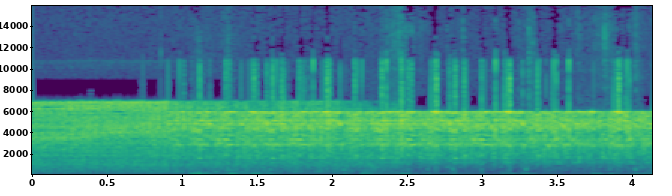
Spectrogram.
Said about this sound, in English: let's open up the treasure chest.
